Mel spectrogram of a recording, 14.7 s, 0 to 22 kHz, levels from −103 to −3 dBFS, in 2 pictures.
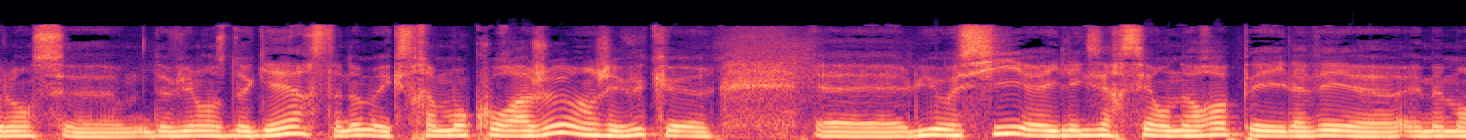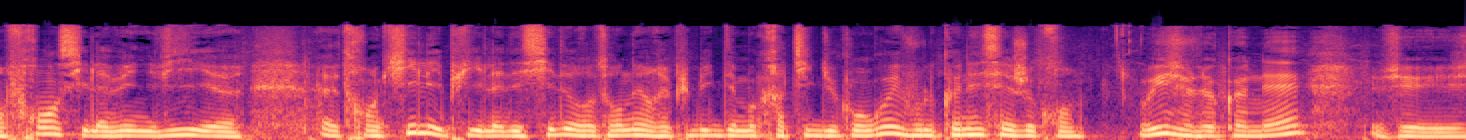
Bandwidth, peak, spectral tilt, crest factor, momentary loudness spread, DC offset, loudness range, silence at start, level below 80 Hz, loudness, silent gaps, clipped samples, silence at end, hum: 11 kHz; 0 dBFS; -6.5 dB/octave; 10 dB; 6 LU; under 0.1%; 2 LU; 0 s; -32 dBFS; -11 LUFS; none; under 0.1%; 0 s; none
